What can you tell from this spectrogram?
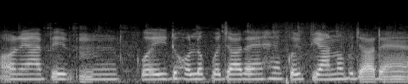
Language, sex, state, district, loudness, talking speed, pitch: Hindi, female, Bihar, Samastipur, -16 LUFS, 205 wpm, 240 Hz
